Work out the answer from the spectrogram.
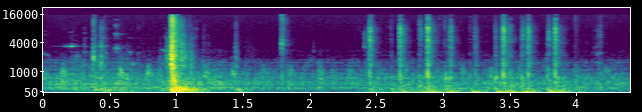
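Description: Submarine hatch being shut: one sharp, loud metallic clank, then a run of lighter mechanical clicks and knocks as the mechanism is secured.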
